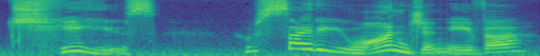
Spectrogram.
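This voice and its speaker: A woman voicing a cocky young female wrestler in a game, breezy, flippant and quick to defend herself. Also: mid-range voice, very animated, gravelly, a little hiss or hum. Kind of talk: game cutscene dialogue.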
